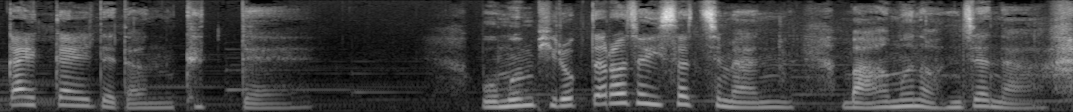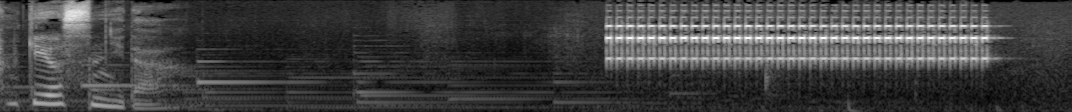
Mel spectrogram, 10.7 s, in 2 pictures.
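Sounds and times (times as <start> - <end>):
speech: 0.0 - 1.6, 2.3 - 6.4
telephone ringing with electronic trill: 8.4 - 10.5.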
